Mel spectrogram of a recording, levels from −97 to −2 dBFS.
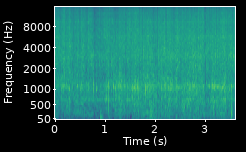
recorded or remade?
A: remade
